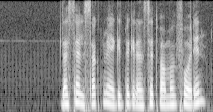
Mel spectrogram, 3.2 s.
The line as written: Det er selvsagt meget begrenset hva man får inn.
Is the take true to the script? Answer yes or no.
yes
